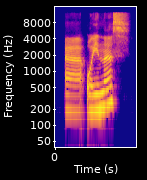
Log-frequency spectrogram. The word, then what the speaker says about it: Ønæs: Ønæs.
